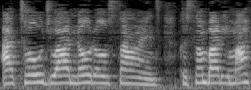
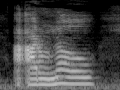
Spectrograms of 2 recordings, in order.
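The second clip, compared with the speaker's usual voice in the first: imitated stuttering, stammered speech. Retelling telling a friend on the phone what was said: imitating own past stuttering. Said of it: "I stutter and shit".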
